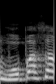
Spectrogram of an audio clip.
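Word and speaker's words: Maupassant: সেখান থেকে হচ্ছে আচ্ছা মোপাসা উচ্চারণটা হচ্ছে মোপাসা ওয়াজ কে ছিলেন মোপাসা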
